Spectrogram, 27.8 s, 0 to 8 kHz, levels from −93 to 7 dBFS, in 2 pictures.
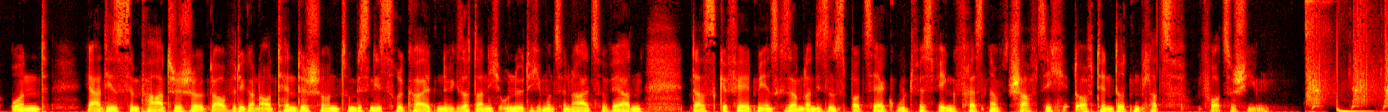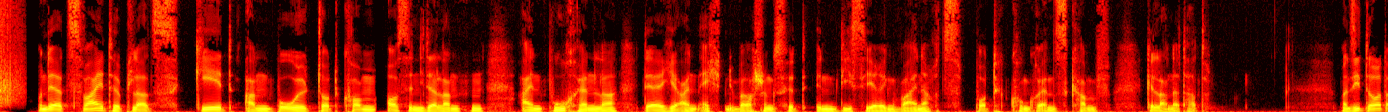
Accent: German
